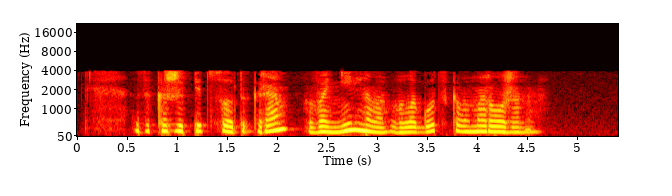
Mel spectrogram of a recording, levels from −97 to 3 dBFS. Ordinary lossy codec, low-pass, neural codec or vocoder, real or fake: AAC, 16 kbps; 7.2 kHz; none; real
